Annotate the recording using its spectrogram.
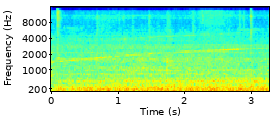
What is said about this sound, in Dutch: even alsof we naar Moskou gaan vliegen. We zitten in een full motion flight sim op Schiphol.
